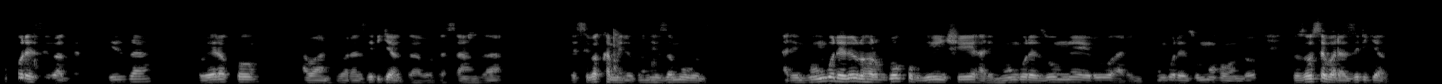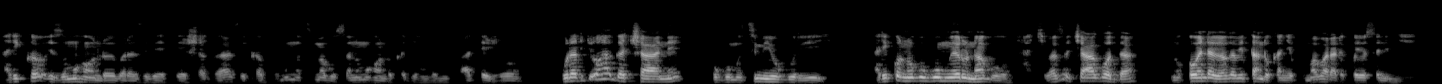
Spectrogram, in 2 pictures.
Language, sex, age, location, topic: Kinyarwanda, male, 36-49, Musanze, agriculture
